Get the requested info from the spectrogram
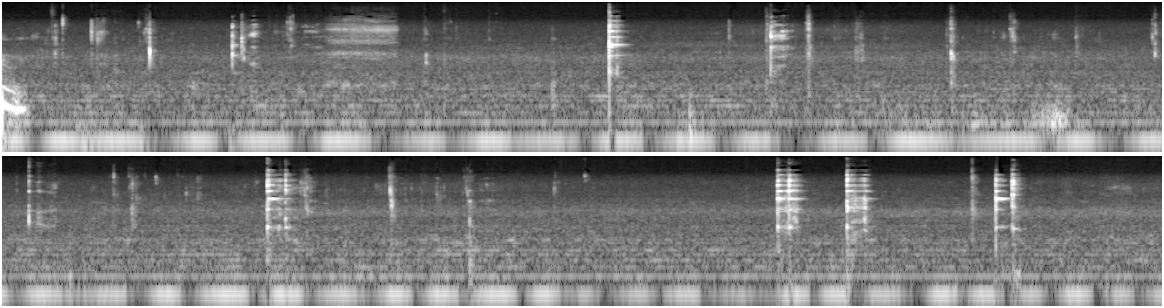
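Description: Someone eating noodles: soft chewing and mouth clicks, with a metal spoon clinking against the bowl several times, the loudest clinks near the middle and toward the end.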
